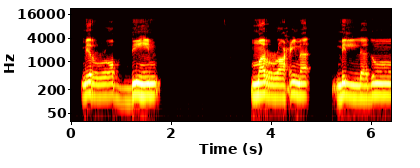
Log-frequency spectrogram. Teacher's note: مر رب پہ بھی غنہ نہیں ہوا، مر رحمہ پہ بھی غنہ نہیں ہوا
